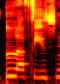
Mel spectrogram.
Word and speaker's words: Luffy: I have seen so many TikToks where like, you're all saying Luffy's name wrong.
